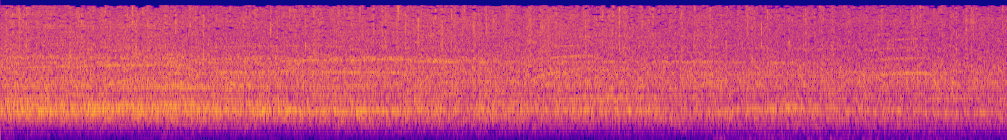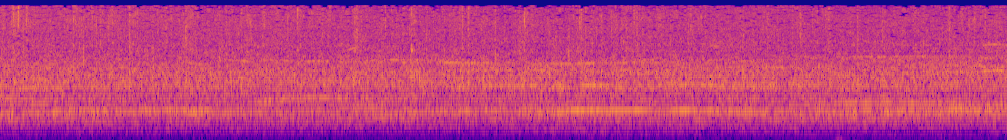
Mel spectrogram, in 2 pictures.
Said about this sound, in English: Listen to how long that applause goes on. Yep. That's not just the fanboys in the upper ring. That's the journalists, too, who can't contain themselves.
